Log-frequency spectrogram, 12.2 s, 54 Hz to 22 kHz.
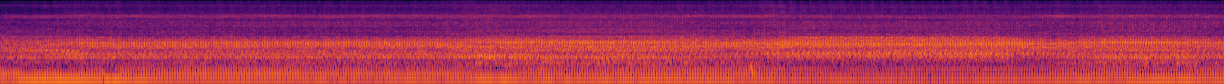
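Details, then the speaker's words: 2004 Renault Clio 182 first started after sitting for years: steady idle with a faint continuous rattle from the top front of the engine, not a deep bottom-end knock; water pump and coolant to be replaced. "it don't sound bad don't really want to rev it starting to there's a little noise at the top give it a tiny Rev"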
